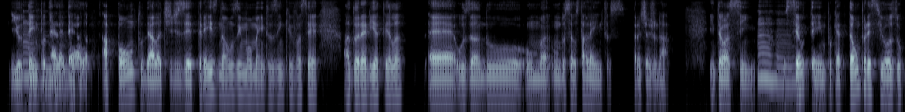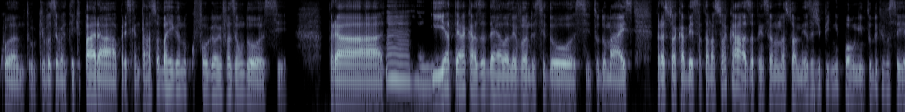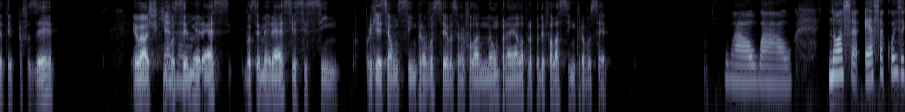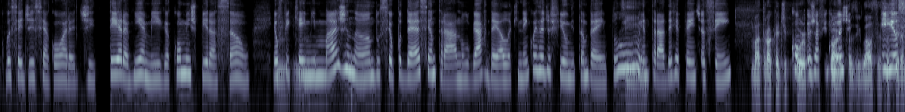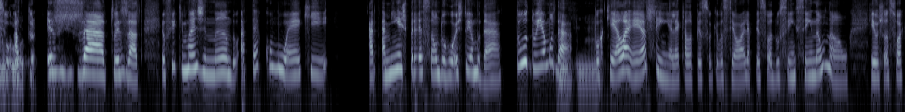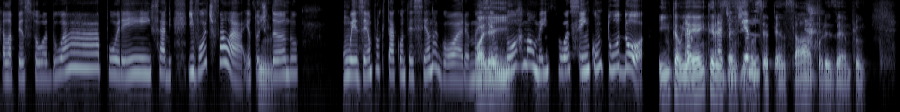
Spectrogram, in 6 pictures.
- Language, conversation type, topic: Portuguese, advice, Como posso recusar convites sem me sentir culpado?
- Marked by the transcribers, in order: tapping; stressed: "tudo"; chuckle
